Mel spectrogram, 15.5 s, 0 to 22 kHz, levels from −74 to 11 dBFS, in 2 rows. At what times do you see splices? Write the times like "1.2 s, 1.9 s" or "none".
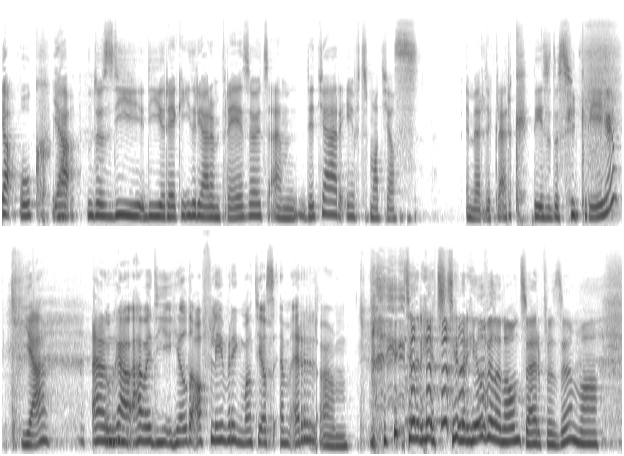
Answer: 1.0 s, 11.7 s, 12.8 s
